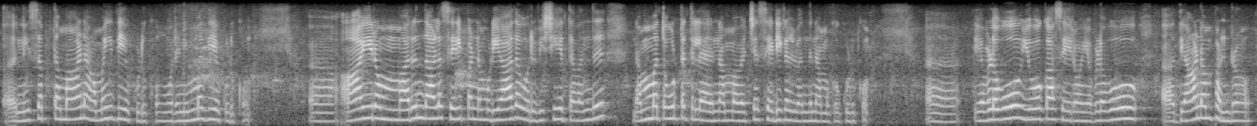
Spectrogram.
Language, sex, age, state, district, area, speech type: Tamil, female, 45-60, Tamil Nadu, Thanjavur, rural, spontaneous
